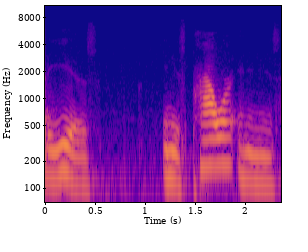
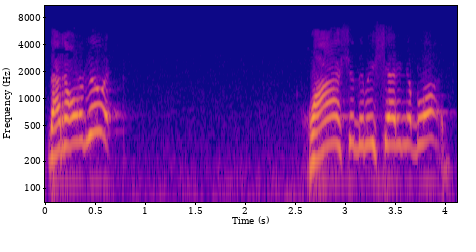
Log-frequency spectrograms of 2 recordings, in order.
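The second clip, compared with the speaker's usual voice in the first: lightly voiced skeptic, rising higher at the end; 9 semitones higher than usual. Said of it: "He said".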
